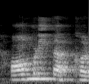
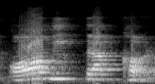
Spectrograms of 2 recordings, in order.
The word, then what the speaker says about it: অমিত্রাক্ষর: এবং মাইকেল মধুসূদন দত্ত যে অমিত্রাক্ষর ছন্দের অমিত্রাক্ষর এটা অনেকেই উচ্চারণটা ভুল ভীষণ কানে আসে। অমৃতাক্ষর অনেকেই বলে কিন্তু নয়। অমিত্রাক্ষর অর্থাৎ প্রত্যেকটা লাইনের শেষের যে অক্ষরের মিত্রতা সেটা স্থাপিত হচ্ছে না।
